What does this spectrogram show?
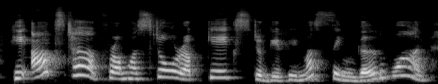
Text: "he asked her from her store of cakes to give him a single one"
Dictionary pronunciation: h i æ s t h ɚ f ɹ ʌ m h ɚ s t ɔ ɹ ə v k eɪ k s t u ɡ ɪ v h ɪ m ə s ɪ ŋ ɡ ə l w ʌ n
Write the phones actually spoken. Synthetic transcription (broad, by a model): h i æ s t h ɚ f ɹ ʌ m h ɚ s t ɔ ɹ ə p k eɪ k s t u ɡ ɪ v h ɪ m ə s ɪ ŋ ɡ ə l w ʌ n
